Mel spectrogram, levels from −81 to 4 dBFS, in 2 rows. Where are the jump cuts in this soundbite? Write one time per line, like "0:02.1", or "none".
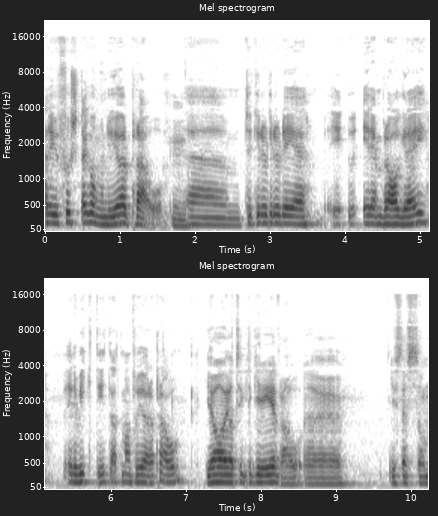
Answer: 0:03.0
0:07.1
0:07.8
0:08.2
